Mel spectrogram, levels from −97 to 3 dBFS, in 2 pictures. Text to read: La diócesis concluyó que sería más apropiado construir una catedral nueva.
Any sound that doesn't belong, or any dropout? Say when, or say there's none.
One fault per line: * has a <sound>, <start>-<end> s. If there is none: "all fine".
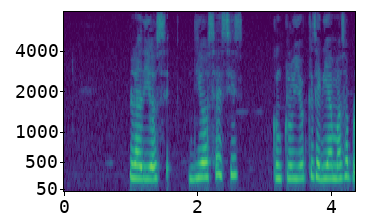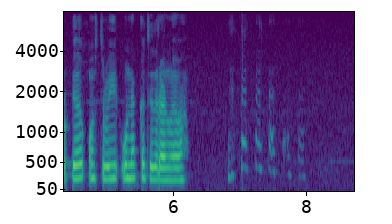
* has a laugh, 6.8-8.0 s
